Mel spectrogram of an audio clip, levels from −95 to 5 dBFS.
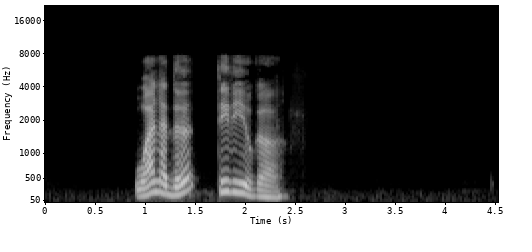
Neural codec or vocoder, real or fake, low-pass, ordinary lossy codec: codec, 16 kHz, 4 kbps, X-Codec, HuBERT features, trained on balanced general audio; fake; none; none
